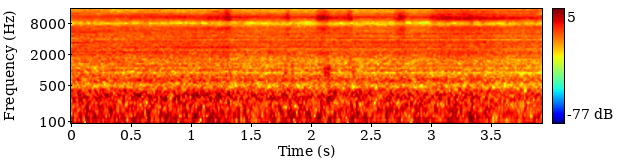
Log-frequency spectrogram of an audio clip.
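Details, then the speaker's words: HVAC system whose burnt-out compressor blew a terminal pin, being charged with nitrogen for an acid test: loud steady high-pitched hiss of gas rushing out fast through the blown compressor pin. "You know, it's leaking out of there so fast, I don't even know if I'll be able to do it from there, but you hear it coming out of there pretty damn quick."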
